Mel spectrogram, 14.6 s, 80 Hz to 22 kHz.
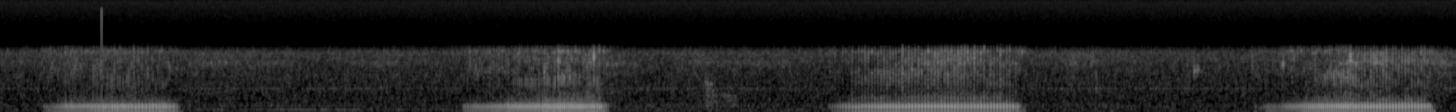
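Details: Four regular low, buzzing snores about every four seconds, roughly 15 breaths a minute, quiet between; snoring in a sleeping dog.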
